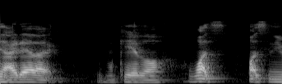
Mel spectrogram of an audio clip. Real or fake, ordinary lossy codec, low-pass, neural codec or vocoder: real; none; none; none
